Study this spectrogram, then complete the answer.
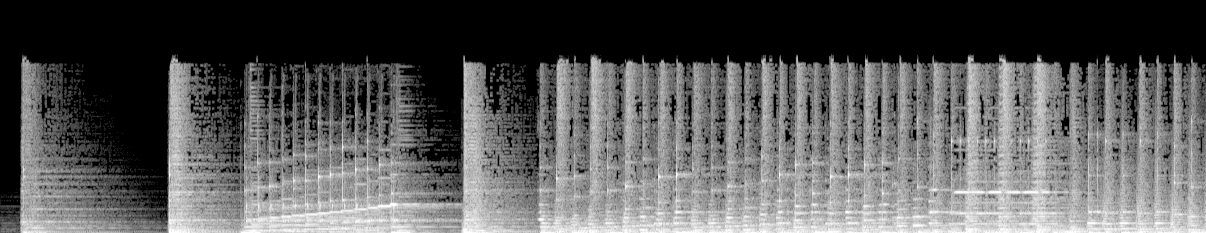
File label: middle instrumental original key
